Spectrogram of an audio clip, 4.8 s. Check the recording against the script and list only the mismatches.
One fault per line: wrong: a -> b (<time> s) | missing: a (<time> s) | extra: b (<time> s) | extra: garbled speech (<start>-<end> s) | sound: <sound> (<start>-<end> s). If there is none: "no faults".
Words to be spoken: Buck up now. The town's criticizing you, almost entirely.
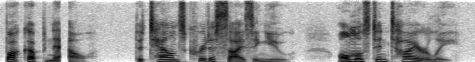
sound: dropout (0.6-0.7 s)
